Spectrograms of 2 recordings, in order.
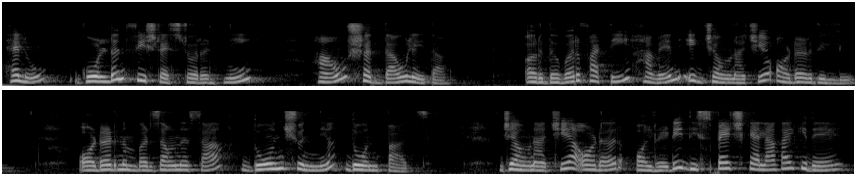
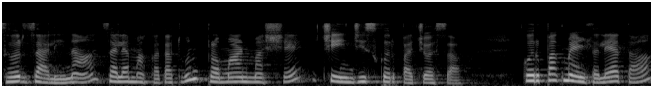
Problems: background conversations at intervals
